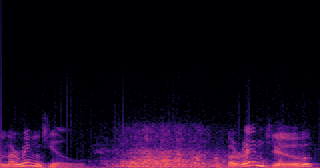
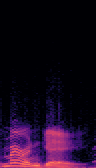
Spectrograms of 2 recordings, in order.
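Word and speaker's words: meringue: I'm famous for my lemon marinu binu well that's Maring gay oh marin oh is that the way it's pronounced oh see you learn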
